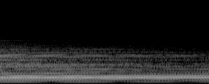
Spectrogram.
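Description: A held piano chord of many notes slowly dying away, with no new notes struck.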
